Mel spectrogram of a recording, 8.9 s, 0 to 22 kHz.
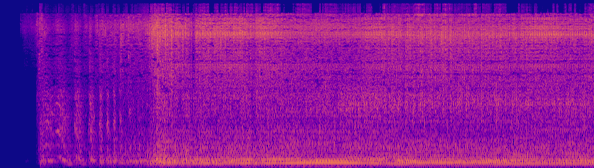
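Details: Diesel car cold start below -30°C: a slow, labouring crank that struggles, briefly fires and stalls, then catches with a little throttle once the glow plugs are off and settles into a rough, steady idle; hard cold start.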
